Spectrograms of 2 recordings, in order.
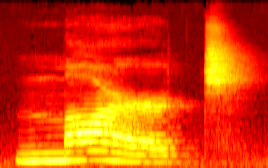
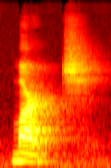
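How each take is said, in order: First: The word is said slowly and carefully. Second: The word is said at normal speed. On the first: "The first time kind of slowly" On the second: "the second time normally"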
